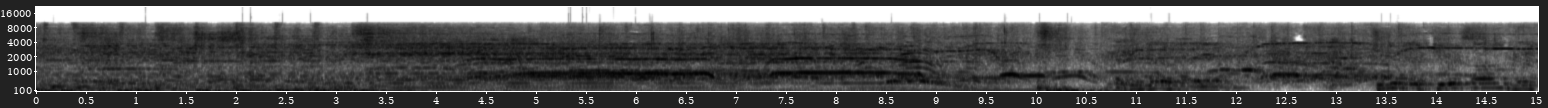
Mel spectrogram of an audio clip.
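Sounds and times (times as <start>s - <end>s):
electric guitar: 0.0s - 10.8s
rock band playing loud: 0.0s - 11.7s.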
